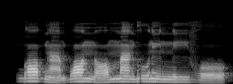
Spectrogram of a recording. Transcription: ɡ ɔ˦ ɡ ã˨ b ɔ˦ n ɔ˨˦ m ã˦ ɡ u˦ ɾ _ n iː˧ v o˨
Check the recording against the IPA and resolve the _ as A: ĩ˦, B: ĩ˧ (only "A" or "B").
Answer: B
